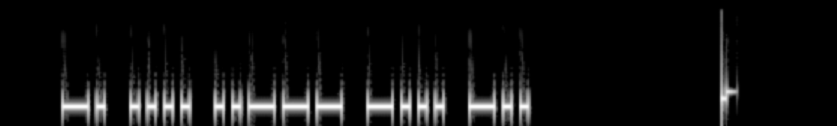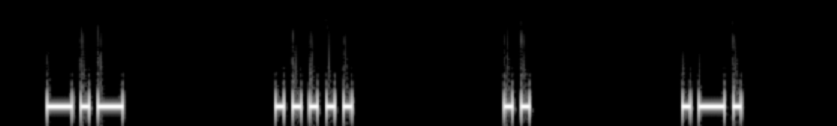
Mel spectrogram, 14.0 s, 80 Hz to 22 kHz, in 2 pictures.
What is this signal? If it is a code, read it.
Morse code, heard as a keyed tone, about 17 wpm, spaced as for 9 wpm, 700 Hz. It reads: NH2BD K5IR
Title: USA Call Signs - 6x Character Spacing - 17wpm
